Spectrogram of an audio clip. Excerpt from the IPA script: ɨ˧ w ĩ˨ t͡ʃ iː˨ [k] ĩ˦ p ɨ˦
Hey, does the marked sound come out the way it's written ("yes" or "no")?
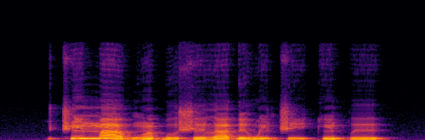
yes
